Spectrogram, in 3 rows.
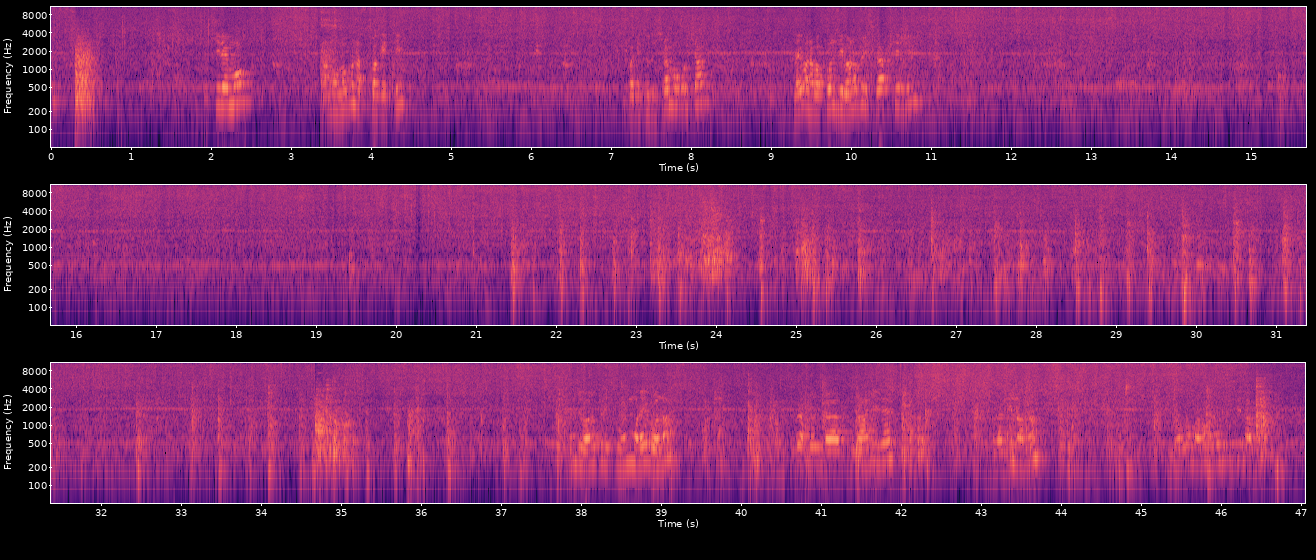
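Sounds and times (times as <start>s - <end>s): vegetables sizzling in a wok: 0.0s - 47.0s
utensil scraping a pan: 23.2s - 24.3s.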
